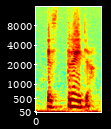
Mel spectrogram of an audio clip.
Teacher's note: estrella, que su mayor fuerza de voz es tre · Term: acento prosódico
